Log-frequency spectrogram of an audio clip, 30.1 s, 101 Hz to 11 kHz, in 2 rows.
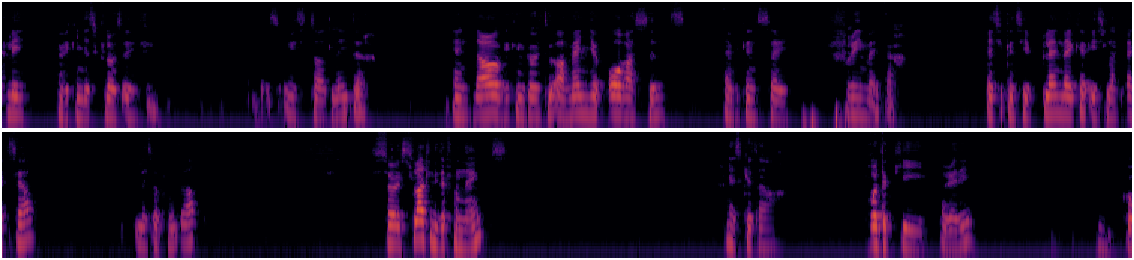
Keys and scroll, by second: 10.7-11.1 typing.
